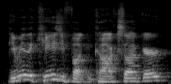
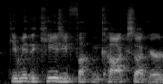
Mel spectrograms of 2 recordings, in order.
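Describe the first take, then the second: First: It is said with a bit more energy. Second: It is said in a flat, normal way.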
